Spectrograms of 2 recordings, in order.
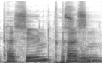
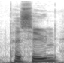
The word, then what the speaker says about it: Persoon: Is it Persoon? Persoon.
